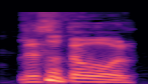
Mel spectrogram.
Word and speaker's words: Listowel: But Listowel.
